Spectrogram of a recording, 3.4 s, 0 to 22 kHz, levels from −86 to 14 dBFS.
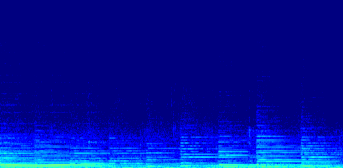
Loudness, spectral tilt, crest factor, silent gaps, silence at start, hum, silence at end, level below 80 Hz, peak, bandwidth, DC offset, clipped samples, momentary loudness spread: -44 LUFS; -6.5 dB/octave; 14 dB; none; 0 s; none; 0 s; -52 dBFS; -30 dBFS; 17 kHz; under 0.1%; under 0.1%; 8 LU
